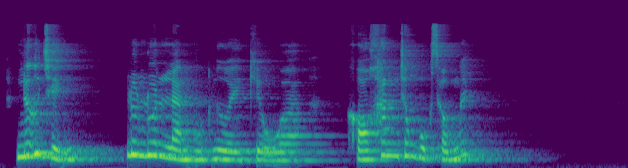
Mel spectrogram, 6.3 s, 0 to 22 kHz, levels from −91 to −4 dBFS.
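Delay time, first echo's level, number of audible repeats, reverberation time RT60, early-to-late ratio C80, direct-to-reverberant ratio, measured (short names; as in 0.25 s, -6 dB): none, none, none, 1.1 s, 14.5 dB, 9.5 dB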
